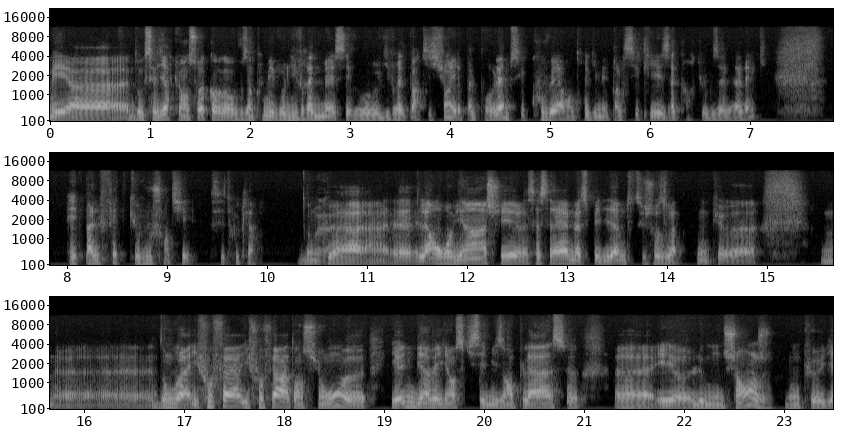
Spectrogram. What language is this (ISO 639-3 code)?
fra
